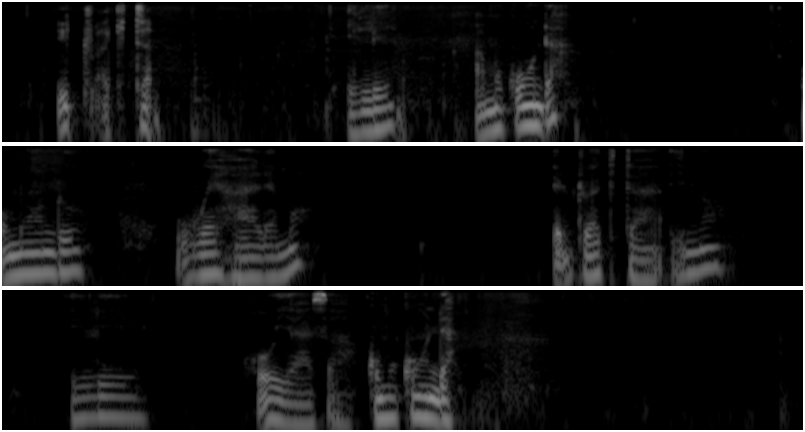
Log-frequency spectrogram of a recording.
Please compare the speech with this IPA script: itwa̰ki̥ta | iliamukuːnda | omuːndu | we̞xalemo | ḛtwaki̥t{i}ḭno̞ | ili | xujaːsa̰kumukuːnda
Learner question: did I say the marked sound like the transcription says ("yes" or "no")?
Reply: no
